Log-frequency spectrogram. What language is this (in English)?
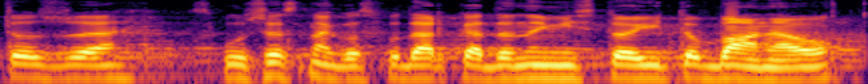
Polish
